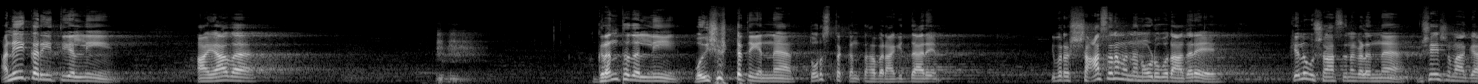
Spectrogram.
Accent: native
